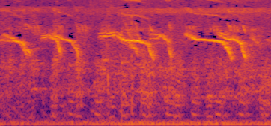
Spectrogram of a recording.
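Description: Domestic chickens cluck and squawk nearby in a backyard coop, with repeated short calls overlapping against a steady low background rumble.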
